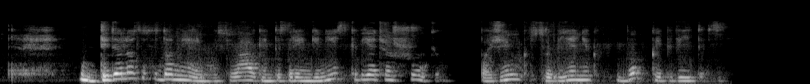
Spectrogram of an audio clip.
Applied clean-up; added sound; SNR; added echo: neural separator model SepFormer DNS4.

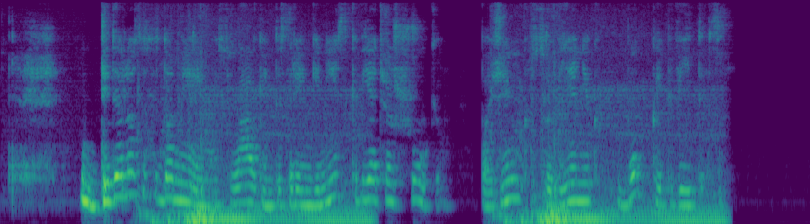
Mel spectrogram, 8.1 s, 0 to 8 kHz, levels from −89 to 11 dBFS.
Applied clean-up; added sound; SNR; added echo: none; Engine starting / Car; 0 dB; reverberation time 0.2 s.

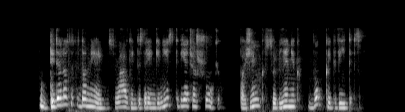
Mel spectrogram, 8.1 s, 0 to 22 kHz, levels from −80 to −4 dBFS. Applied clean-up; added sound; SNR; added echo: neural mask model DeepFilterNet 3.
